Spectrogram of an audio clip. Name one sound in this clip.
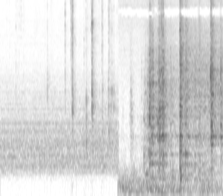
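Tools clink and knock against metal parts.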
